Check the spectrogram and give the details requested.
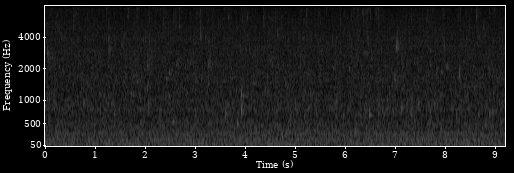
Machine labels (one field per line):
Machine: pump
